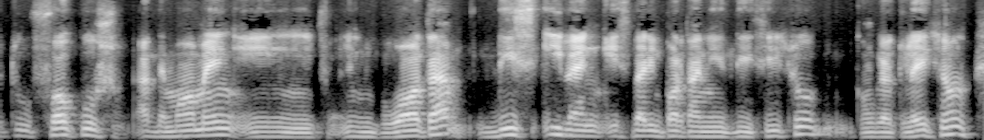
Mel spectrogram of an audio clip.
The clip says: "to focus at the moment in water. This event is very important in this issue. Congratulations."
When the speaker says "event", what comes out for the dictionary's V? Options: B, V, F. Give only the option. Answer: B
